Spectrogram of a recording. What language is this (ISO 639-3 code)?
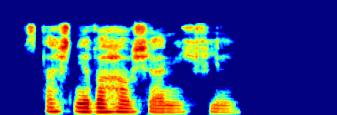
pol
